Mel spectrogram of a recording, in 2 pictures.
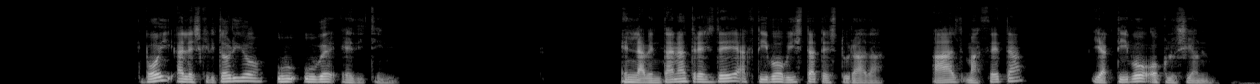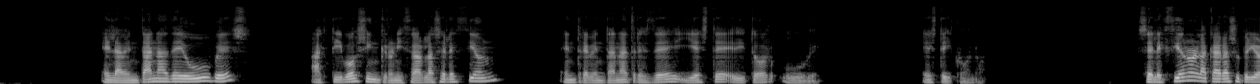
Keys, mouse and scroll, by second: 2.2-4.1 drag, 10.6 alt+z, 22.8-24.1 drag.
